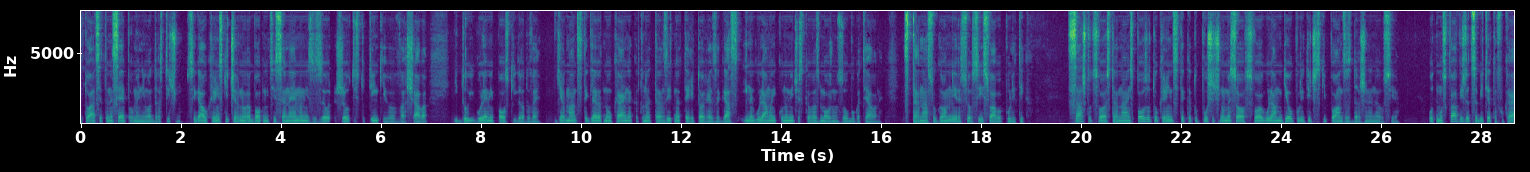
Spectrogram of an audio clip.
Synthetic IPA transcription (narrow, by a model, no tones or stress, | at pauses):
sit̪uat̪sijət̪ənɛsɛːpɾomɛnilˠəd̪ɾɐst̪it͡ʃnosɛɡaukɾɐinskit͡ʃɛɾnoɾɐbɔt̪nit̪sisənɐɛmɐnizɐʒɤlˠt̪ist̪ot̪iŋkivɐfːɐɾʃavə | id̪ɾuɡ̟iɡolɛmipɔlˠskiɡɾɐd̪ovɛ | ɡɛɾmant̪si̥t̪ɛɡlɛd̪ət̪nɐukɾajnəkɐt̪ɔnɐt̪ɾɐnzit̪nət̪ɛɾit̪ɔɾijəzɐɡasinɐɡolʲaməikonomit͡ʃɛskəvɐzmɔʒnoszɐoboɡɐt̪ʲjavɐnɛ | st̪ɾɐnasoɡɾɔmniɾɛsuɾsiːslˠabəpolit̪ikʰə̥ | saʃt̪ot̪svɔjəst̪ɾɐnaispɔlˠzvət̪ʊkɾɐint̪si̥t̪ɛkɐt̪ɔpuʃit͡ʃnomɛsɔvɐfsvɔɛɡolʲamɡʲɛopolit̪it͡ʃɛ̥skiplˠanzɐzd̪ɤɾʒɐnɛnɐɾʊsḭjə̰ | ot̪moskvaviʒd̪ət̪sɐbit̪iət̪əfukɾa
